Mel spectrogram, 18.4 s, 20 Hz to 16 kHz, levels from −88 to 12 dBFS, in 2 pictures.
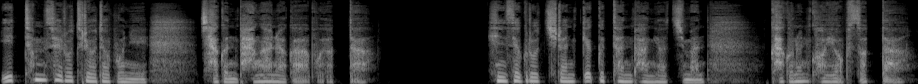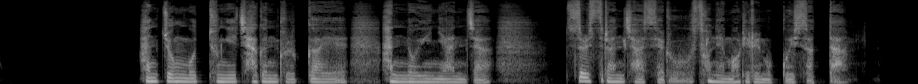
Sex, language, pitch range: female, Korean, 135-165 Hz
